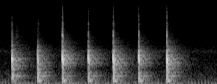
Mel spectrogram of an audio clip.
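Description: Seven evenly spaced, sharp knocks rap out in a steady rhythm, close and loud, imitating someone knocking on a door.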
